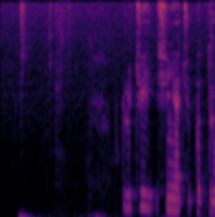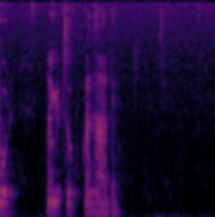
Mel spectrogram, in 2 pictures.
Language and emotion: Russian, neutral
